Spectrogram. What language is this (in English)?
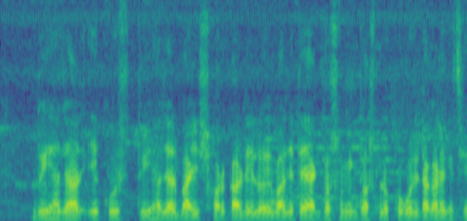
Bangla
